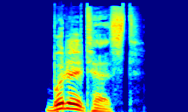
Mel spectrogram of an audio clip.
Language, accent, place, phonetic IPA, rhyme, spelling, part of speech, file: German, Germany, Berlin, [ˈbʊdl̩təst], -ʊdl̩təst, buddeltest, verb, De-buddeltest.ogg
- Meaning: inflection of buddeln: 1. second-person singular preterite 2. second-person singular subjunctive II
